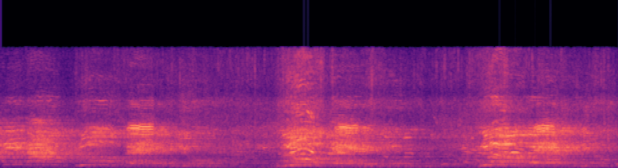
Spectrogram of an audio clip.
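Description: A group of children shouting a cheer together in repeated loud bursts, with quieter crowd noise between the shouts.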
